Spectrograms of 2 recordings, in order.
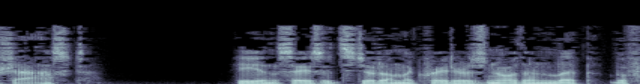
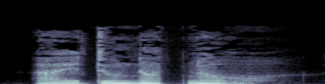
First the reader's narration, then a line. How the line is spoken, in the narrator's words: Sazed said slowly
